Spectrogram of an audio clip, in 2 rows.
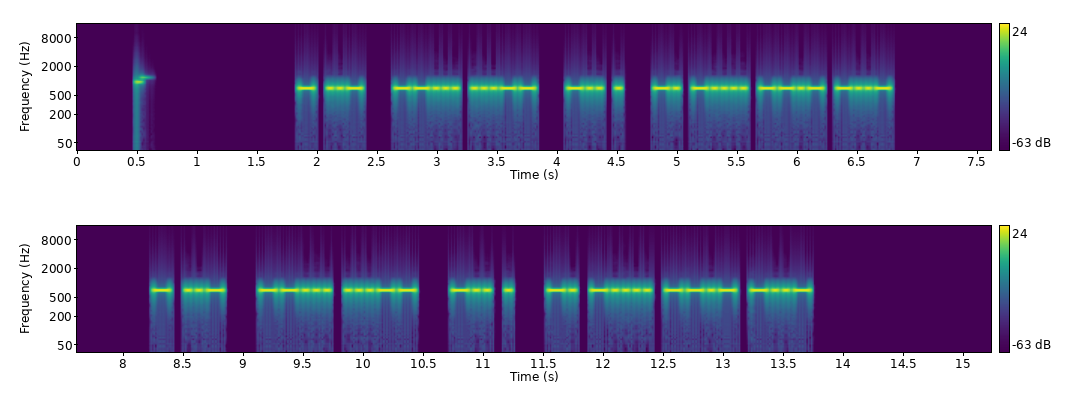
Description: Morse code, heard as a keyed tone, about 28 wpm, 700 Hz. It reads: TU 73 DE N6QX TU 73 DE N6QX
